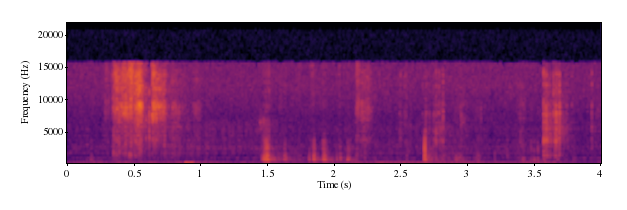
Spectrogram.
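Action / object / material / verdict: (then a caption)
scrape / black-coated scratch art card scraped with a bamboo stylus / coated paper / none. A bamboo stylus tip scratches across a flat black-coated scratch art card resting on a mat. The result is a series of short, dry scratching strokes with faint bright edges over a steady low hum, all at a quiet, close level.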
